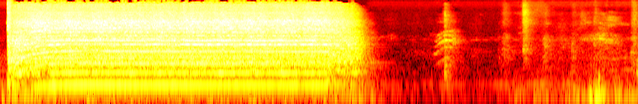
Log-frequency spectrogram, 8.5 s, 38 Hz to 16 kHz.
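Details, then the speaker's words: Early-model 302 V8 just fitted with a 6R80 transmission swapped in for a 4R70W, first starter test: about five seconds of steady, even whirring at constant pitch, then a clean stop. The starter turns the motor over normally. "I think I can hit the starter key and see if the motor turns over and what it sounds like."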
